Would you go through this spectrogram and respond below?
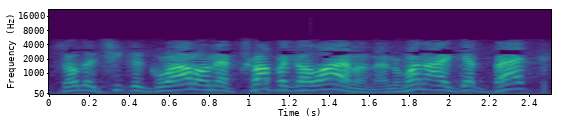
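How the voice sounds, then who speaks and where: Wisecracking young guy in 30s radio play, talks fast, husky, sarcastic, dull old recording. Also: high voice, expressive, exaggerated voice. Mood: heated. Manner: curt, slangy, sarcastic, rapid-fire. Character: brash, wisecracking young man, proud and stung. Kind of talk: 1930s American radio acting. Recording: dull, tinny 1939 radio broadcast.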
